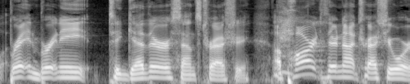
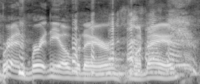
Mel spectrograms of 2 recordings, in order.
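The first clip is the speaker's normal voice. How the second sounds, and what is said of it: Put-on Southern US accent. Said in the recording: “A southern accent, but all of a sudden we do.”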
